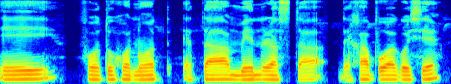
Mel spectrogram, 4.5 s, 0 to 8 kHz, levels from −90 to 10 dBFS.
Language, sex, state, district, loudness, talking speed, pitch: Assamese, male, Assam, Sonitpur, -17 LUFS, 120 wpm, 115 Hz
